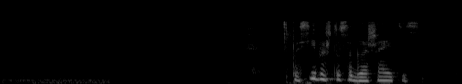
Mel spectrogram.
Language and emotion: Russian, positive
